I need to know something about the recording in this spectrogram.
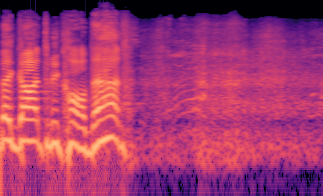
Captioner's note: audience laughing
